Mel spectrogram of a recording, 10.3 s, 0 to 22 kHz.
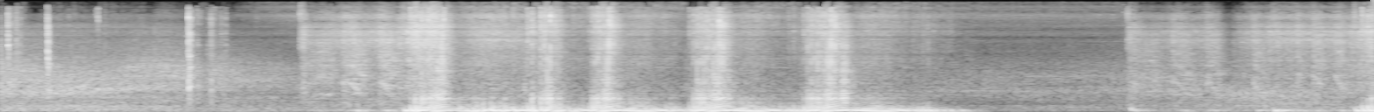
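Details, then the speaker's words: Toyota TE72 wagon with a 4A-GE 20V swap and a newly built exhaust, freshly started before the exhaust is hot. Revs and idle carry a sharp puffing tick: exhaust leak at the front flange. "well it's definitely a little quieter sounds like I have an exhaust leak up here though definitely a leak at the flange my freaking favorite"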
